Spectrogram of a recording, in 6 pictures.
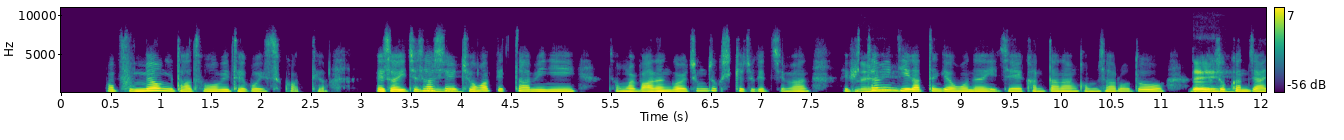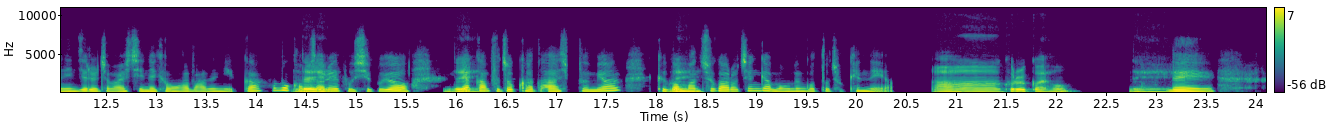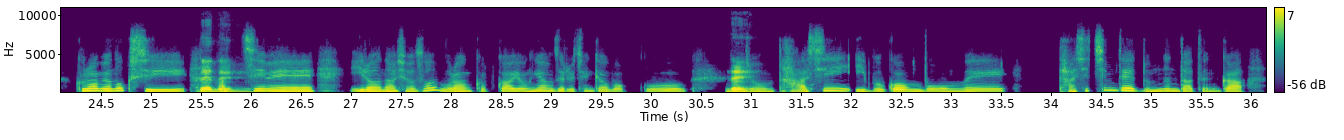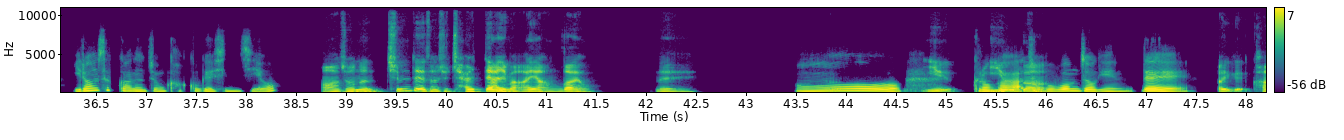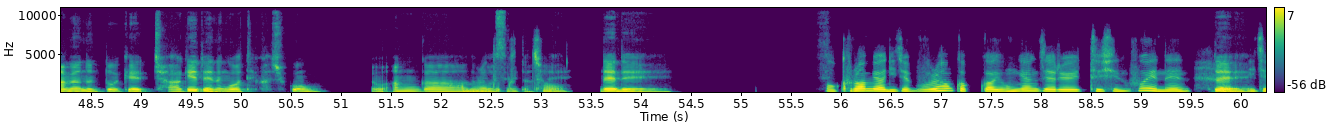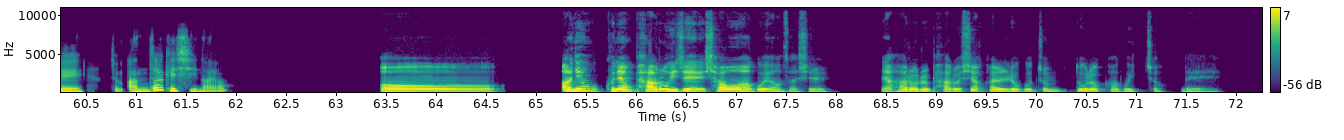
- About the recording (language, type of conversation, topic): Korean, advice, 하루 동안 에너지를 더 잘 관리하려면 어떻게 해야 하나요?
- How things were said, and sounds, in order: laughing while speaking: "같아 가지고"; other background noise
